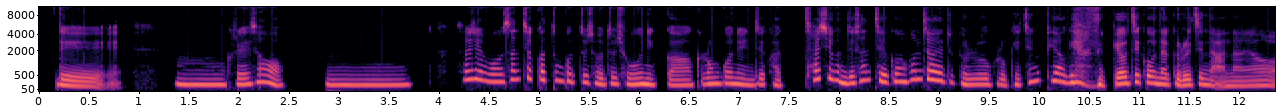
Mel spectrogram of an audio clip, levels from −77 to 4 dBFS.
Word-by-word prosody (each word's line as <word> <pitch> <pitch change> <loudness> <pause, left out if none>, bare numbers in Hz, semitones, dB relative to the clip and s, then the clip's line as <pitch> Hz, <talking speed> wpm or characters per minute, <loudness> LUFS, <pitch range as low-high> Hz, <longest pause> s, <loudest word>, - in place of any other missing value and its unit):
네. 140 - 0 0.6
음 180 -1 +1
그래서 195 +1 0 0.4
음 170 0 -2 0.4
사실 340 +1 +1
뭐 265 -2 0
산책 345 +4 +1
같은 320 -3 -1
것도 255 -3 -2
저도 210 -3 -1
좋으니까 185 -4 0
그런 205 +1 0
거는 205 -5 +1
이제 180 +2 -2
같 170 -4 -6 0.2
사실 360 +3 +4
근데 225 -8 +3
산책은 280 -2 +1
혼자 350 +4 +2
해도 285 -5 +1
별로 185 -4 -1
그렇게 175 0 -5
창피하게 275 - 0 0.2
느껴지거나 210 - +3
그러진 175 +1 +1
않아요. 150 +2 -3
195 Hz, 285 characters per minute, -27 LUFS, 175-265 Hz, 0.6 s, 사실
